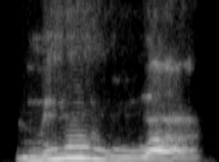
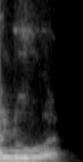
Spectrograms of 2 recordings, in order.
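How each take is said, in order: First: "Lua" stretched into two long syllables, higher and louder. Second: Said in the usual way. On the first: Shown as a demonstration. Teacher showing two vowels, "Lua" loud and drawn out. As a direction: draw out "Lua" loudly, each vowel held. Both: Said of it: "duas sílabas".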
